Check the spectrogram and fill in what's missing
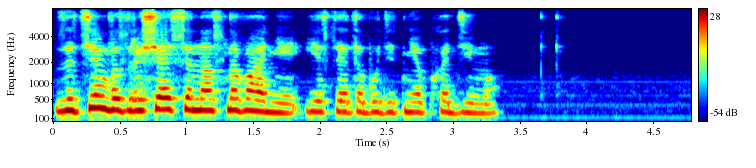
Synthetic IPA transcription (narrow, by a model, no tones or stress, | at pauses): zɐtʲe̞mvəzvrɐɕːajsʲənəɐsnɐvanʲɪjəjesʲlʲɪɛt̪əbudʲɪt̪nʲɪɐpxɐdʲimə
